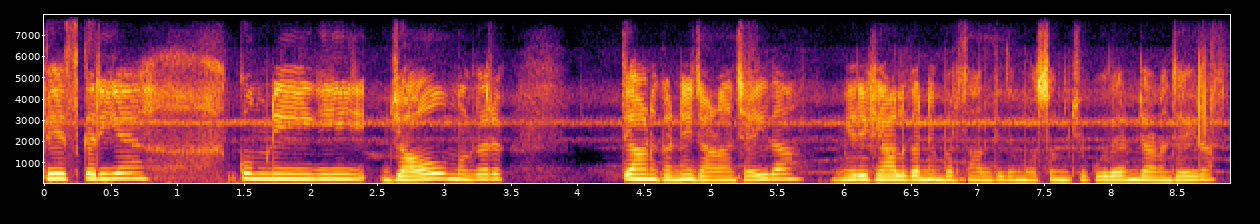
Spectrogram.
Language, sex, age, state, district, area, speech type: Dogri, female, 30-45, Jammu and Kashmir, Reasi, rural, spontaneous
